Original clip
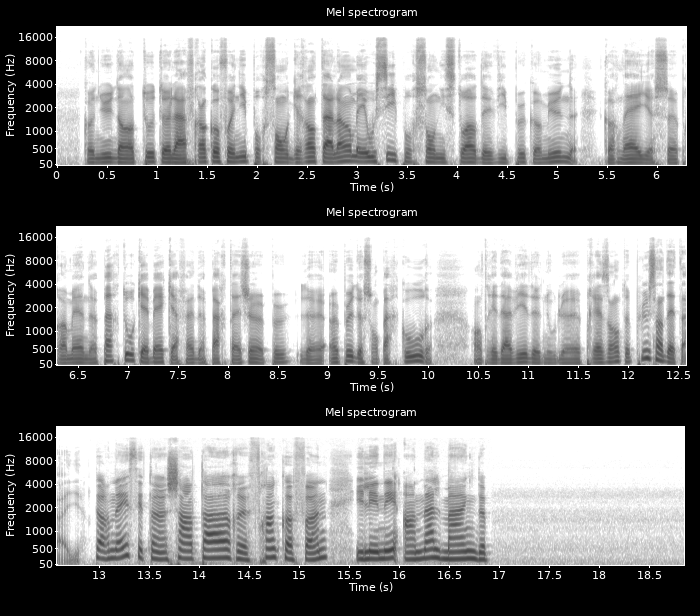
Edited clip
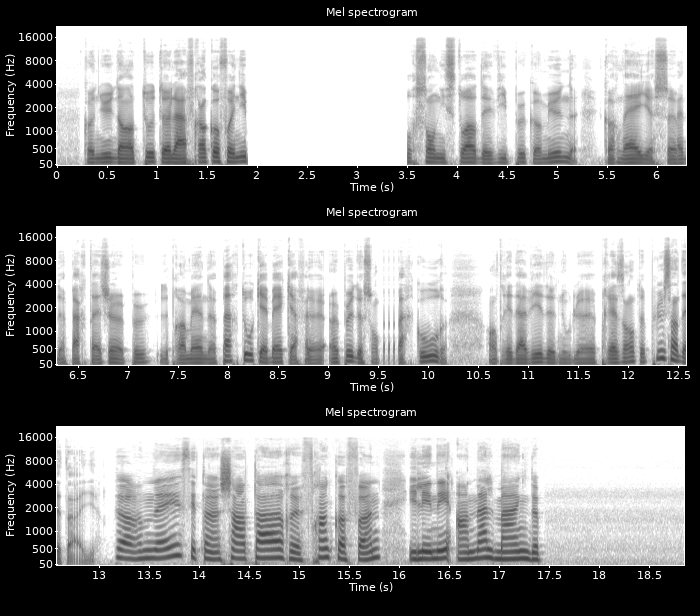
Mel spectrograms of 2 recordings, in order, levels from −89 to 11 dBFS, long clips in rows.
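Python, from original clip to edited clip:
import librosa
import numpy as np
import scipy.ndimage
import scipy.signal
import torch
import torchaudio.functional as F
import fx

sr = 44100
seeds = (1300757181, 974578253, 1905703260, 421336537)

y = fx.edit(x, sr, fx.silence(start_s=1.9, length_s=1.6),
    fx.move(start_s=7.6, length_s=1.19, to_s=6.2),
    fx.stutter(start_s=9.51, slice_s=0.05, count=4),
    fx.stretch_span(start_s=12.92, length_s=0.38, factor=2.0), tone=tone)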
